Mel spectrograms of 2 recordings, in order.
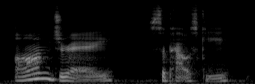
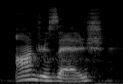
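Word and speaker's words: Andrzej Sapkowski: And I, so my person read the first book called Blood of Elves by, which I just found out his name is pronounced Andre Sapowski, which I thought it was Andrzej. And for, like, 2 years, that's how I've been pronouncing it.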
